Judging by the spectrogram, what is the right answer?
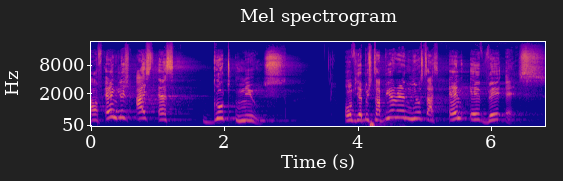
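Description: Speaking very slowly with long, frequent pauses, a man uses an extremely high pitch. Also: ordinary pitch variation. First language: not German (speaking German). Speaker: preacher. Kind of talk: sermon.

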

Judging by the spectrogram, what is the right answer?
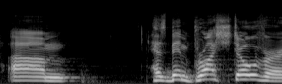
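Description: A loud, high-pitched man with an American accent, fairly slow pace, ordinary pitch variation and audible room echo. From US Northeast. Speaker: pastor. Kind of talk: sermon. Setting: church.

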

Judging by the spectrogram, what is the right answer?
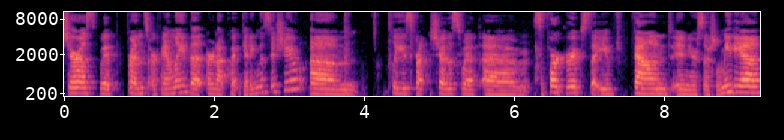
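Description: A woman in a normal speaking voice talks at medium pitch and a fairly slow pace, with ordinary pitch variation and hardly any pauses. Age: 40s. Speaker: podcast host. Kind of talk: casual chat; show outro. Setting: video call.

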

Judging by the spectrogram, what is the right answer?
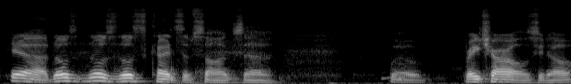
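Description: Speaking very slowly with long, frequent pauses, a man with an American accent uses a medium pitch, a dark, mellow tone and lively intonation. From Lummi Reservation, Washington State. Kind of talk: casual chat.

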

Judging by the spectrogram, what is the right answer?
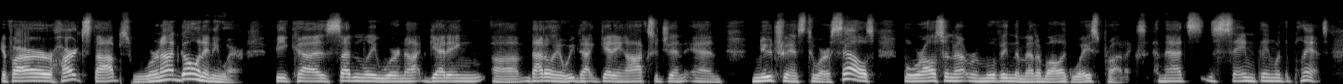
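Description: Against a quiet background, a man with an American accent and an unremarkable speaking voice talks at a moderate pace, fairly high in pitch with ordinary pitch variation. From western Massachusetts. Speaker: hydroponic greenhouse grower. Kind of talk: interview.

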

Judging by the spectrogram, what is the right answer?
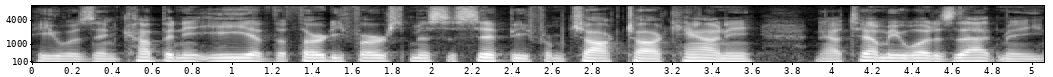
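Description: In a Georgia accent, a man of medium pitch speaks at a fairly quick pace with monotone, flat intonation and a dry, close sound with no echo. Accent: Southern American (Georgia). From US South, Atlanta area, Georgia. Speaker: lawyer and Civil War historian. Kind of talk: casual interview. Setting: studio.

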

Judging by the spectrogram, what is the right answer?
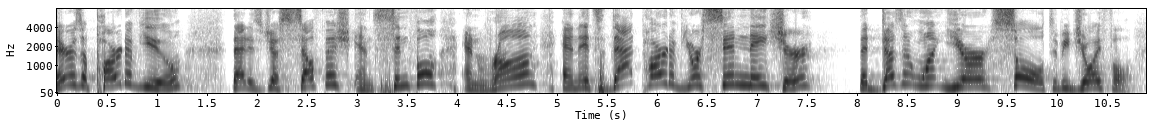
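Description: Projecting a raised voice, a man speaks very slowly at an extremely high pitch with very wide pitch swings. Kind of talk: sermon. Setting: church. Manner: animated, emphatic, crowd-engaging.

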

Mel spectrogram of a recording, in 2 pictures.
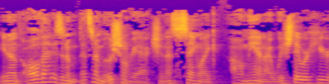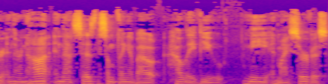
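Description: A man with an unremarkable speaking voice talks at a fairly quick pace in a fairly low pitch, with lively intonation. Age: 30s. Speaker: young adult pastor. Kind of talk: casual interview.

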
